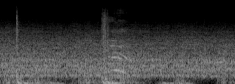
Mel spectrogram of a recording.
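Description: A punch lands with a dull thud.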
